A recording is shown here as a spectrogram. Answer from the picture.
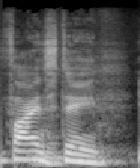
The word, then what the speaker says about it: Feinstein: Feinstein? – Feinstein.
